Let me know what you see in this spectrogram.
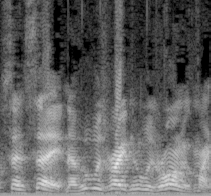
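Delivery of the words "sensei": sensei said as sen-SAY; corrected sensei. Shown as a demonstration. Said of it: "No, no, no, no".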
